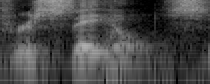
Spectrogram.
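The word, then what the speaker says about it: Versailles: ask me why but the place is named for Versa Castle it's spelled that way and they insist on calling it North for sales and it's like what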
